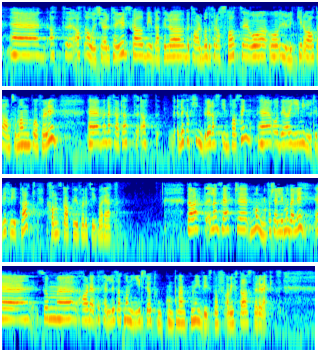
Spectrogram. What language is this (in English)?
Norwegian Bokmål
